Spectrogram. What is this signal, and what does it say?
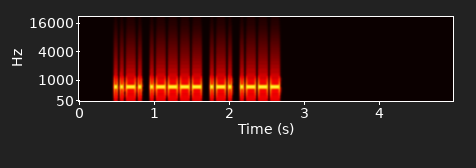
Morse code, heard as a keyed tone, about 30 wpm, 700 Hz. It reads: F1RJ
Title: DXCC-100 Call Signs - 4 Characters - 30wpm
